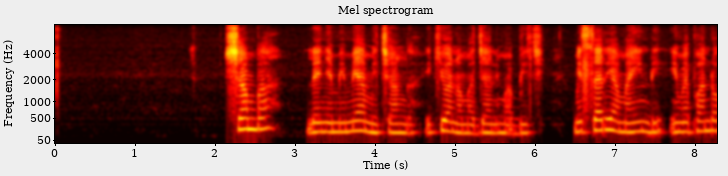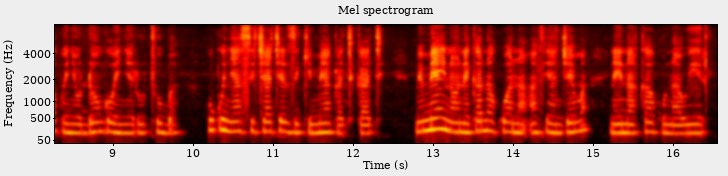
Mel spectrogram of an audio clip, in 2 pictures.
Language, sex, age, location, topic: Swahili, female, 25-35, Kisumu, agriculture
